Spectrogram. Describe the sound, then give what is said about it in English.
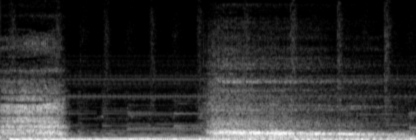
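A deep breath is drawn in during a guided prayer, a soft breathy rush heard over sustained, gentle instrumental music tones that play throughout. “So let's draw that breath. You ready?”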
